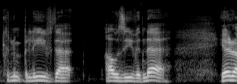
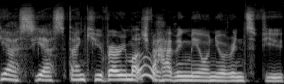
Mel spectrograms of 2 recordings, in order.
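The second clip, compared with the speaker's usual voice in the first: put-on formal voice; 2 semitones higher, 3 dB quieter than usual. Retelling how interviews usually go: imitating own formal interview voice. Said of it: "speak like this".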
